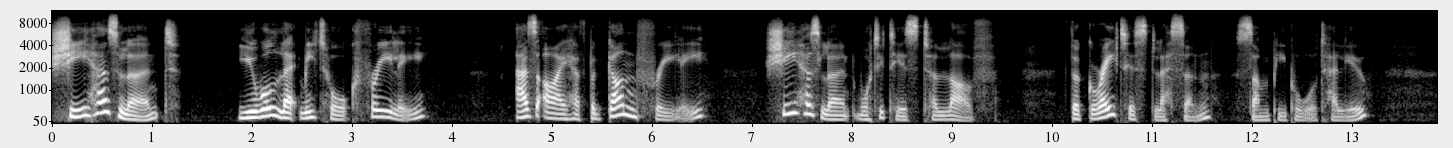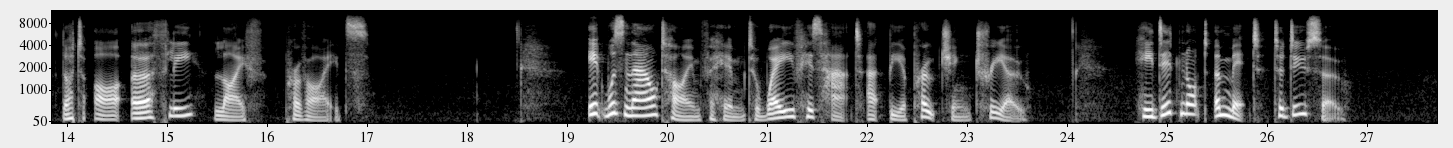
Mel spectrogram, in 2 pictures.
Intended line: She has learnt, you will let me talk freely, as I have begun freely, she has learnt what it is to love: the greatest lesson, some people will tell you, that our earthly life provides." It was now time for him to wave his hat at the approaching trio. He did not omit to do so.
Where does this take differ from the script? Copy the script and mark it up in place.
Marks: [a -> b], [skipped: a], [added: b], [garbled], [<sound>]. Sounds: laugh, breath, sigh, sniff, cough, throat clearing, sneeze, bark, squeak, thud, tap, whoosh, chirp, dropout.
She has learnt, you will let me talk freely, as I have begun freely, she has learnt what it is to love: the greatest lesson, some people will tell you, that our earthly life provides." It was now time for him to wave his hat at the approaching trio. He did not omit to do so.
